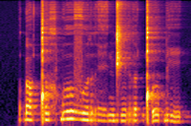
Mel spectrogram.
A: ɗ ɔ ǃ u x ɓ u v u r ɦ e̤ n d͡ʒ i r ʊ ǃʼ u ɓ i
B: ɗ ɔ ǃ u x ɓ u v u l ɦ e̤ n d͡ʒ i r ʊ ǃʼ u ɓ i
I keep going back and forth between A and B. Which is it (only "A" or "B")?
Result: A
